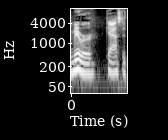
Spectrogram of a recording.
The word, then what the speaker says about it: Miracast: I'm not mispronouncing Miracast. It's Miracast, M-I-R-A, cast.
